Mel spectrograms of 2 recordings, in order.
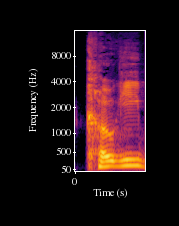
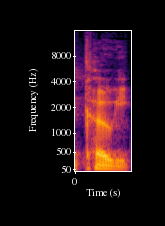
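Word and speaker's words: Køge: the next morning in kogi Bay I've I I heard it pronounced several different ways but I'm going to say kogi KO g e kogi Bay southeast of amader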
